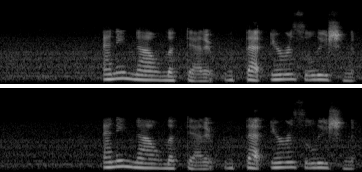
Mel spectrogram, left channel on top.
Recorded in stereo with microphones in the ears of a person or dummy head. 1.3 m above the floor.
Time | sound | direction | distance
1.0 | a woman speaking | 15° left (ahead or behind) | 0.5 m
